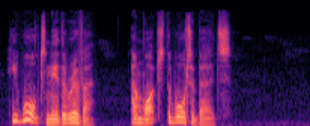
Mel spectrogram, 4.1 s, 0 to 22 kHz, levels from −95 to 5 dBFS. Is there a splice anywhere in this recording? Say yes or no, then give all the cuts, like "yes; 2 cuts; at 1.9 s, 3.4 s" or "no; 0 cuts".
yes; 1 cut; at 2.1 s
